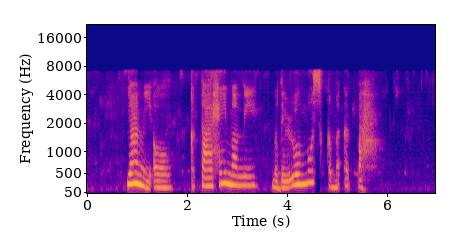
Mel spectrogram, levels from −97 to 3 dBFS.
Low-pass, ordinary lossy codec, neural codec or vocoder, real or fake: 7.2 kHz; MP3, 64 kbps; codec, 16 kHz, 2 kbps, X-Codec, HuBERT features, trained on general audio; fake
